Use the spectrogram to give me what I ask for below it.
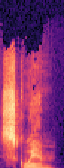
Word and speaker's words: Sequim: For his violent, albeit reasonable, mispronunciation of sequim. The E is silent. – Oh. – It's effectively a one-syllable word and is pronounced squim.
